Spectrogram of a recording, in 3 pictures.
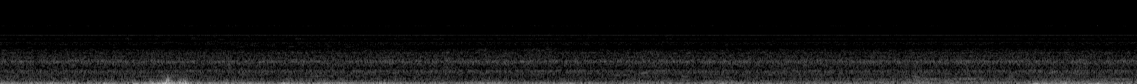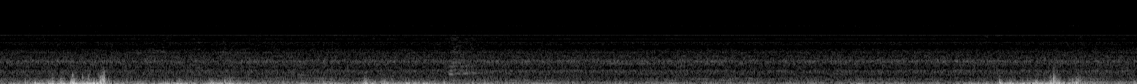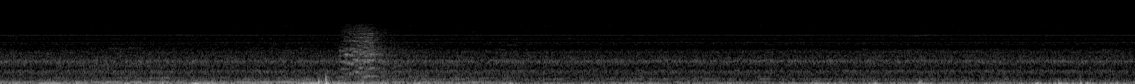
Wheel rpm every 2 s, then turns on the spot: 0, 0, 0, 0, 0, 0, 0, 0, 0, 0, 0, 0, 0, 0, 0, 0, 0.
none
